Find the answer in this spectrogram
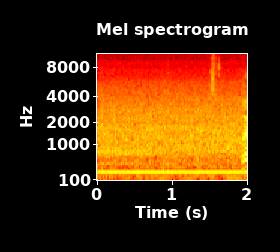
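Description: Steady hiss of room noise with a constant low hum, with one brief faint click about three-quarters of the way through.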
